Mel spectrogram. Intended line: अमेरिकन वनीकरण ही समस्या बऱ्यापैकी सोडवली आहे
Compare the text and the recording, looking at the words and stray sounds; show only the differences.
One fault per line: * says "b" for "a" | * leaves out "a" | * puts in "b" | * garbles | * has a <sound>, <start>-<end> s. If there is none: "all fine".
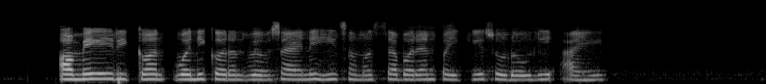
* puts in "व्यवसायाने"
